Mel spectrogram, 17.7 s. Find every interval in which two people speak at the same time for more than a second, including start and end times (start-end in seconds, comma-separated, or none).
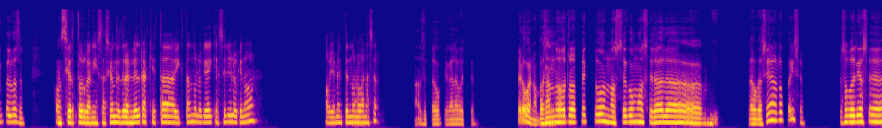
none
